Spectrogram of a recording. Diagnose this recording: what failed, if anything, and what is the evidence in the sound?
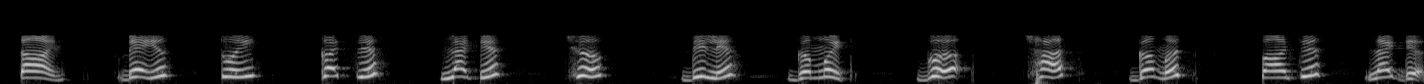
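Nothing stood out on listening to the speech: it comes across as an ordinary call-path recording, with no audible failure at any stage.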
